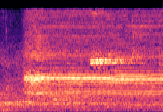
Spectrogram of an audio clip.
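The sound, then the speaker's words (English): A high school basketball game's buzzer sounds for a substitution, a loud, steady high-pitched electronic drone that starts abruptly and holds for nearly three seconds. “And buzzer sounding here.”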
